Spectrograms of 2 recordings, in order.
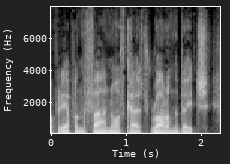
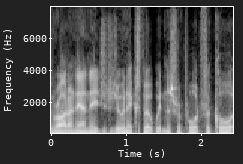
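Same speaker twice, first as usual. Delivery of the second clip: usual speaking voice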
